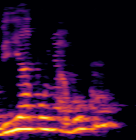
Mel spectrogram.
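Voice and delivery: Dia punya buku high, climbing on buku; question intonation. Shown as a demonstration. Teacher gives another example, high questioning intonation. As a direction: ask it with a big upward lift on buku. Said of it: "Intonasinya kira-kira seperti itu".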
